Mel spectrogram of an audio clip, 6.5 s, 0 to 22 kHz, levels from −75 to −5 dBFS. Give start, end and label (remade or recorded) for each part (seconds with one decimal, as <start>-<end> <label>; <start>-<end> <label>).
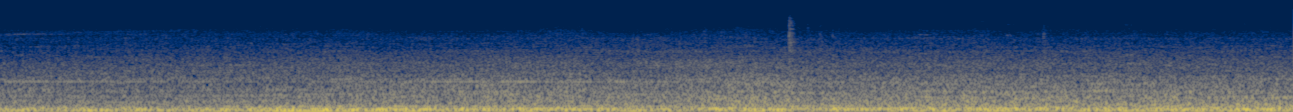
0.0-6.5 recorded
